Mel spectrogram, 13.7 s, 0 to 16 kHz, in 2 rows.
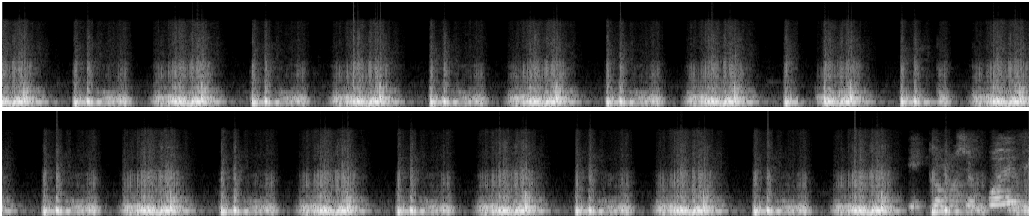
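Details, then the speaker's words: Mitral stenosis: low-pitched heart sounds with low-intensity rumbling diastolic murmur, presystolic accentuation building into a loud S1, a silent pause, then split second sound. "se escucha primero un sonido que incrementa que es el reforzamiento presistólico un s1 fuerte después una pequeña pausa en la que no se escucha nada y después ya el desdoblamiento del segundo ruido"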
